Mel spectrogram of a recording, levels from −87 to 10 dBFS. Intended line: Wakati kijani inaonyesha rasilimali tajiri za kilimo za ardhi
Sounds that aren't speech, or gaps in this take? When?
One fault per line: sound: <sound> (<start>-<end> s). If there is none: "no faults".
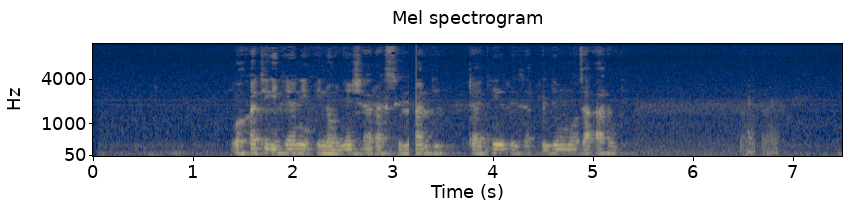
sound: dropout (3.2-3.2 s)
sound: laugh (6.5-6.9 s)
